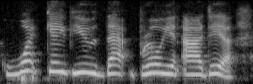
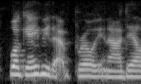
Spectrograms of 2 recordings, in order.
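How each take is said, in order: First: It is said with a sincere, admiring tone. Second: It is said with a sarcastic, mocking tone. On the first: The idea really is brilliant. "I'm saying brilliant because it's really brilliant" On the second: The idea is actually foolish. "like sarcastic"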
